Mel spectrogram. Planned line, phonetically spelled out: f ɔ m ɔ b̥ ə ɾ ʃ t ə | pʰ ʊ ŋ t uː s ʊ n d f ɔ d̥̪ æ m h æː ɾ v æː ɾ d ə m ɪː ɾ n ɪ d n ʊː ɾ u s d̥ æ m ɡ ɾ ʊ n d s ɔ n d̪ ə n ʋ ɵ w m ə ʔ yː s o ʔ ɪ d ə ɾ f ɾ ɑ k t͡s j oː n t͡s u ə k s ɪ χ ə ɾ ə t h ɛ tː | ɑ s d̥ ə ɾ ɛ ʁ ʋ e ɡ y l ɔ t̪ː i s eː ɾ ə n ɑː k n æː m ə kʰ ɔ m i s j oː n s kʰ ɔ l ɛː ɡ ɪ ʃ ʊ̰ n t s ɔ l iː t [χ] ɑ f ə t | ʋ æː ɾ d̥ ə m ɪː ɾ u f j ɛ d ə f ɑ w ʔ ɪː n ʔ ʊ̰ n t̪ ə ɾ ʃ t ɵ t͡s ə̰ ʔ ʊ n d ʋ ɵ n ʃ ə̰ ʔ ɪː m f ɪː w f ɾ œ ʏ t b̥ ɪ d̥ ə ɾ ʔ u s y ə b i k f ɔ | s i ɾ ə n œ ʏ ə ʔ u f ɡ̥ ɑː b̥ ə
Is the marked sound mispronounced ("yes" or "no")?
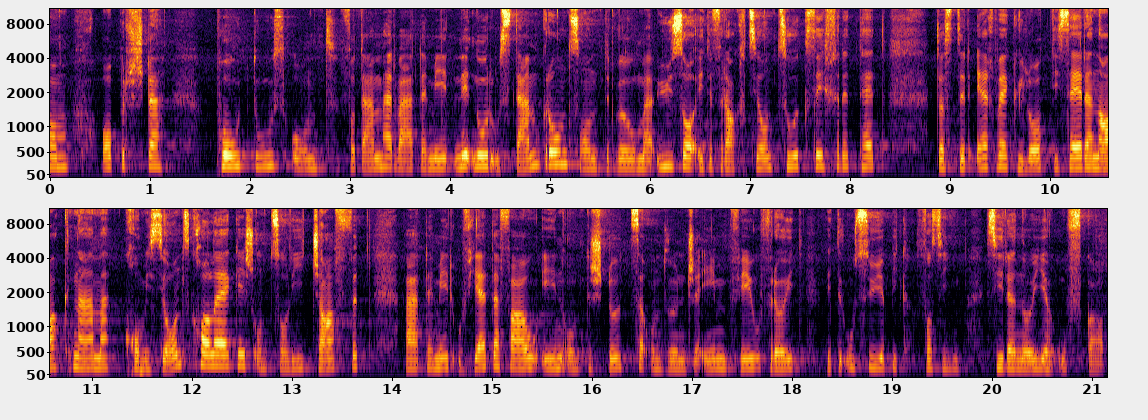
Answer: yes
